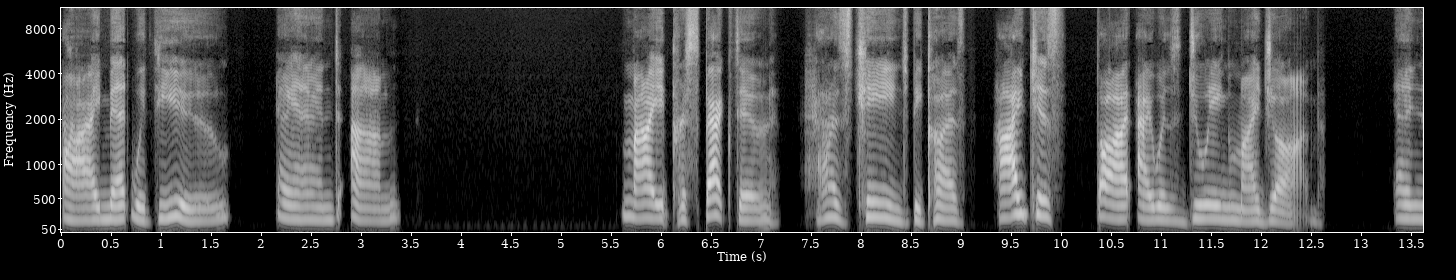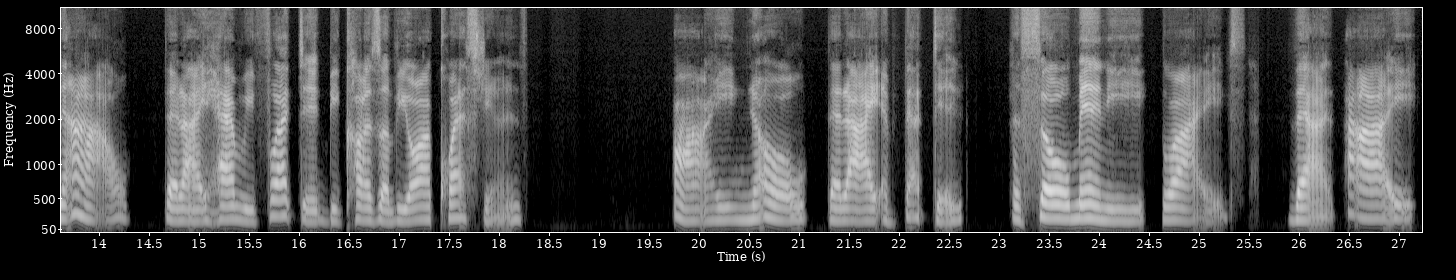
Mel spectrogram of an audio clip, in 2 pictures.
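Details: Female teacher with aphasia after a stroke on January 28, 2010; she could not speak at all for three months and is now about 15 years post-stroke; real speech; aphasia.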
